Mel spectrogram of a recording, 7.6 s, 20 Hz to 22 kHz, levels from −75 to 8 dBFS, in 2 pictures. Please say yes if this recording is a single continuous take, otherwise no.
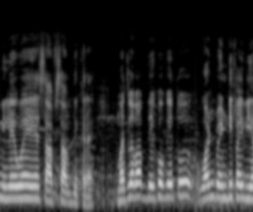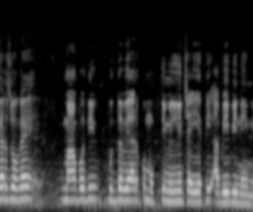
yes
